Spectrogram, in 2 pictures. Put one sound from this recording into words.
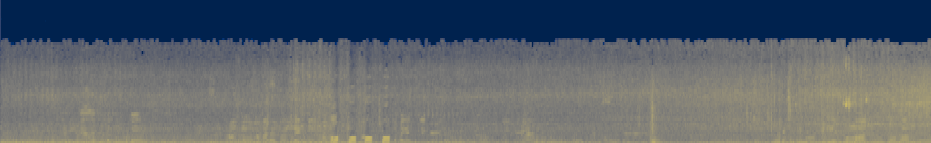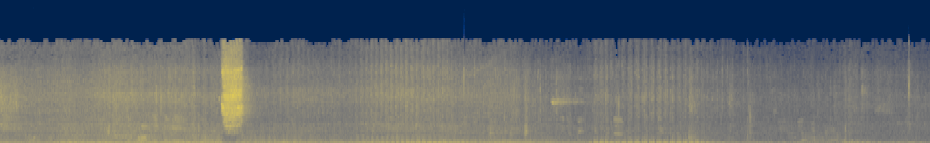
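A car engine idles with a deep, rumbling exhaust.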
